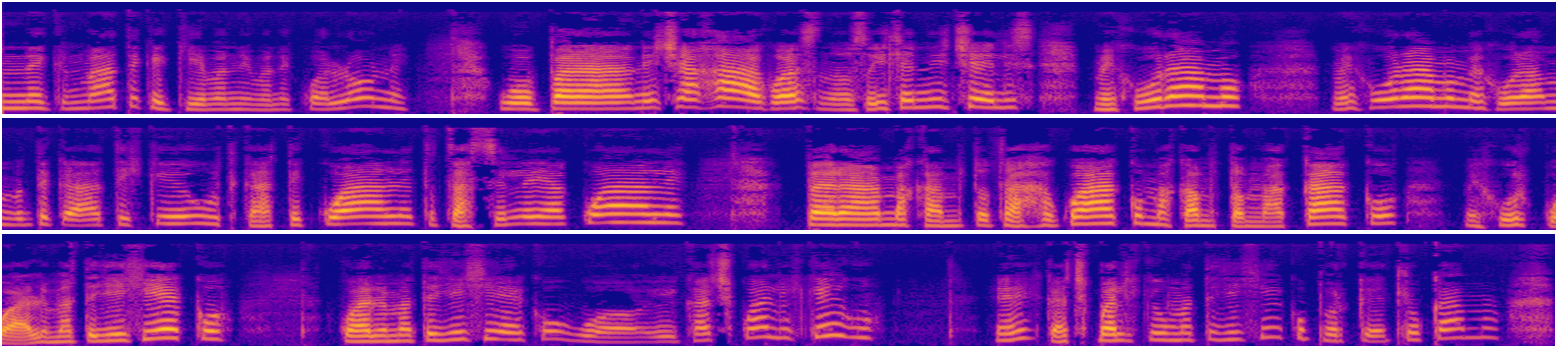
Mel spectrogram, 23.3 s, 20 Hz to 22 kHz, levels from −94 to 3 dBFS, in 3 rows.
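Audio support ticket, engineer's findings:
Transcoding between lossy codecs, throughout the speech: no content above 16.6 kHz, two different sets of coding artefacts heard together. Likely a Vorbis encode re-encoded to MP3, with the MP3 stage spending bits on the earlier damage; the low bitrates heard fit roughly 47 and 64 kbit/s.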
